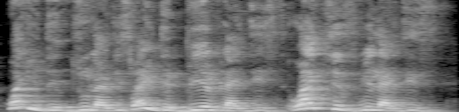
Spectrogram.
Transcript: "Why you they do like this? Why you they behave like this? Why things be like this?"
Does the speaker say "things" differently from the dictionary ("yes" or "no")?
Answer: yes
